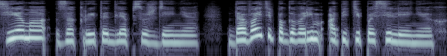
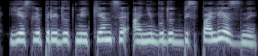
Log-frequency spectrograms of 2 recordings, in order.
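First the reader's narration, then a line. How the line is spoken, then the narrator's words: Angry remark. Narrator (Russian): сердито заметил Павзаний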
